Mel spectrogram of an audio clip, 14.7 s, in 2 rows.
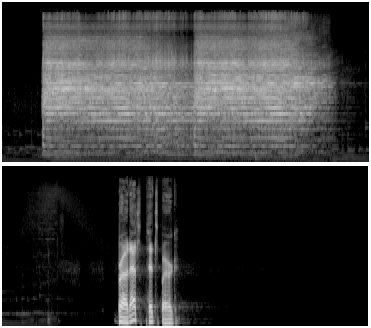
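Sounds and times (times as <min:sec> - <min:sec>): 
hockey arena goal horn: 0:00.8 - 0:06.8
speech: 0:09.7 - 0:11.0.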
